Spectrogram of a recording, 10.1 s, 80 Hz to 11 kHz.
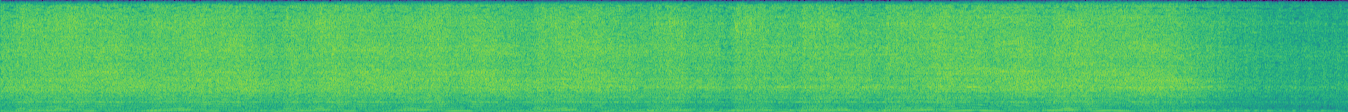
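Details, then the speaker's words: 1974 Honda CB350 Four on full choke, with the pilot screws at 1.5 turns out. The engine surges up and down in slow, uneven waves and won't run or rev off choke. Blocked pilot jets on some or all carbs are suspected. "So it's not running at all without choke on. And you can only rev it up when it's on choke, so pretty sure the carbs are blocked. Pilot jets are probably blocked on a couple of carbs, maybe all of them."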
